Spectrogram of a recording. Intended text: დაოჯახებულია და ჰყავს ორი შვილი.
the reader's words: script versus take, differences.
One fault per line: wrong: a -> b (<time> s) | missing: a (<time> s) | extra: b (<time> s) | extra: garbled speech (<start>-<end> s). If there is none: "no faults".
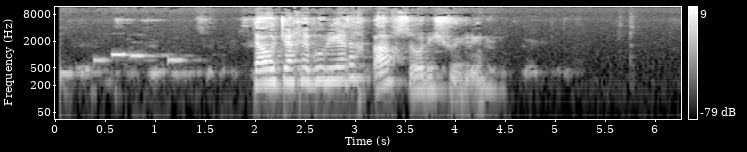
no faults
